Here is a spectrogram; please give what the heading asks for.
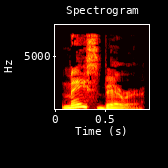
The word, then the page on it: macebearer: British English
